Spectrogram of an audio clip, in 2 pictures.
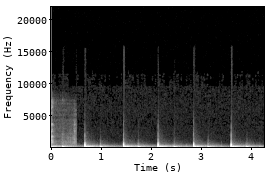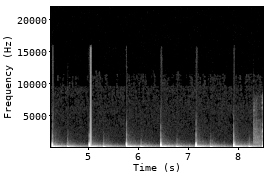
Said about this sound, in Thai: น้องๆ ลองเอามือแตะหน้าอกด้านซ้ายของเรานะคะ จะพบว่าหัวใจของเราเนี่ยกำลังเต้นตึกตัก หัวใจจะเต้นไปพร้อมๆ กับการสูบฉีดเลือดไปทั่วทุกส่วนของร่างกายค่ะ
